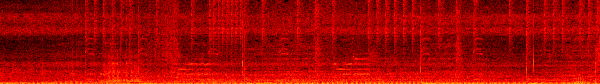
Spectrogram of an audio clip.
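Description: Quiet background music over a steady low hum, with faint scraping and light ticks from a putty knife spreading glue along a wooden guitar neck.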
